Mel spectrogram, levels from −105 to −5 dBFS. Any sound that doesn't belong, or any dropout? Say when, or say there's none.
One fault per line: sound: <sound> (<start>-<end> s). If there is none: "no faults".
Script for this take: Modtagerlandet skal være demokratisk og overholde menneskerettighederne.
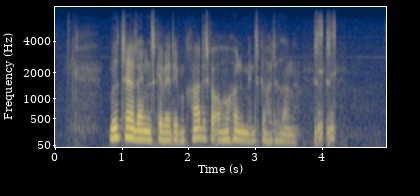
sound: laugh (3.9-4.2 s)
